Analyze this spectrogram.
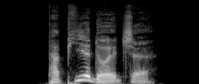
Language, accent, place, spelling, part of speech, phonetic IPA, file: German, Germany, Berlin, papierdeutsche, adjective, [paˈpiːɐ̯ˌdɔɪ̯t͡ʃə], De-papierdeutsche.ogg
- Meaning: inflection of papierdeutsch: 1. strong/mixed nominative/accusative feminine singular 2. strong nominative/accusative plural 3. weak nominative all-gender singular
